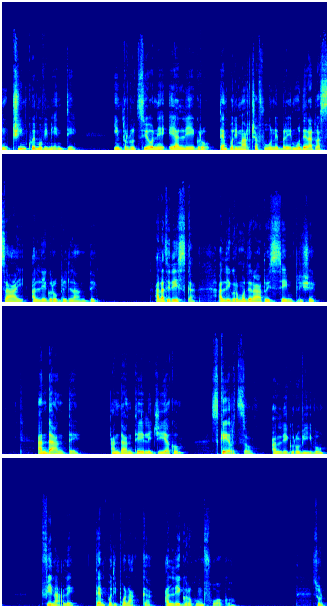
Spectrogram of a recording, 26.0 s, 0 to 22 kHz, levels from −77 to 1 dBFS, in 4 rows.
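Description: Speech that, from 17.89 s to the end at 26.00 s, has a wrong sample rate: it runs at 0.919 speed and about 1.5 semitones lower, which fits 48 kHz audio played at 44.1 kHz. Unlike a pure pitch shift, pitch and tempo drop together.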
